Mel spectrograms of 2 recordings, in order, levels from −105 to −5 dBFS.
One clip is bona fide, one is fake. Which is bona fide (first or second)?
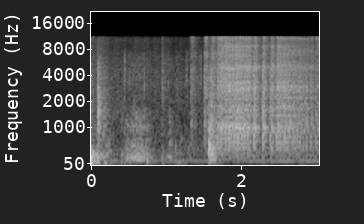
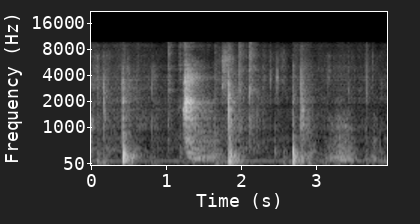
first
